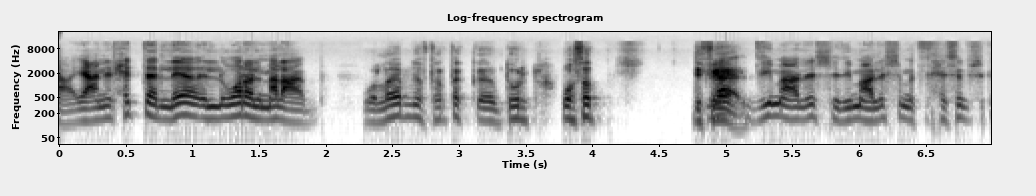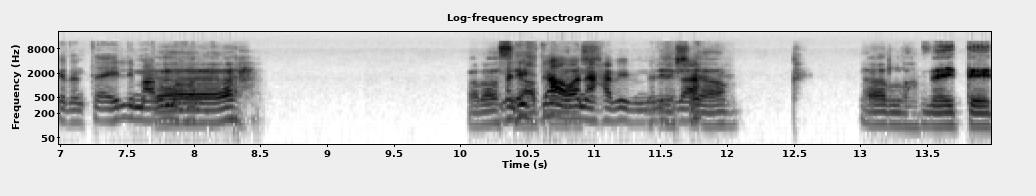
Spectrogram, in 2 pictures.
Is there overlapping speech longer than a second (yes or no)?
yes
